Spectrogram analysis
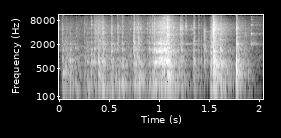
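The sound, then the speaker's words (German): Ceramic dishes clatter and clink as a deep plate is pulled from the bottom of a stack, a jumbled run of rattling contacts ending in two sharp, loud knocks, with no talking. “ich wollte einen Teller, dann muss ich hier einen tiefen Teller nehmen und von ganz unten, na toll, das bricht doch mir hier alles zusammen.”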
